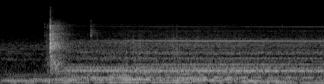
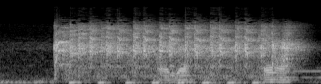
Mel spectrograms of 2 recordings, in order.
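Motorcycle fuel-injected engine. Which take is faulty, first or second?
second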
